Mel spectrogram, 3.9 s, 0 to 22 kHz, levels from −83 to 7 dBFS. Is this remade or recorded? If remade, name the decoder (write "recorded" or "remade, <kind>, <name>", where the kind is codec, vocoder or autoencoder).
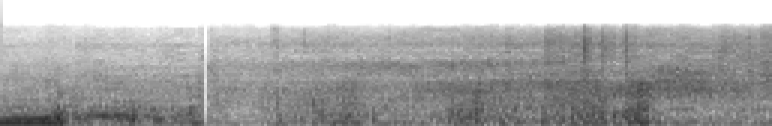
remade, codec, SNAC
